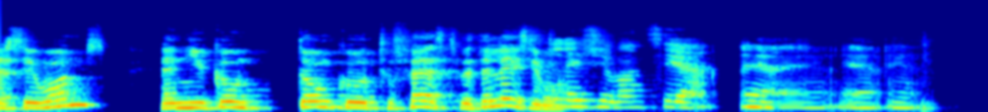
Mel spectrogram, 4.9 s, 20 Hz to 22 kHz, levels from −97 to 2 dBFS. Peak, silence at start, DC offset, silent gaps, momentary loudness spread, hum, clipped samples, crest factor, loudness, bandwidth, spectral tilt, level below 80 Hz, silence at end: -18 dBFS; 0 s; under 0.1%; 0.57-0.62 s, 0.75-0.80 s, 1.41-1.49 s, 3.61-3.70 s; 16 LU; none; under 0.1%; 14 dB; -31 LUFS; 7.8 kHz; -7.5 dB/octave; -74 dBFS; 0.3 s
